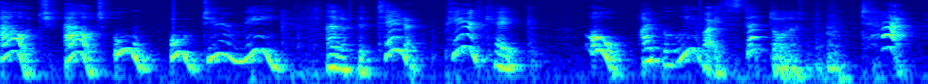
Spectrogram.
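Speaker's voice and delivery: put-on high yelping old rabbit, stung by a tack; rabbit crying out in pain. Old rabbit who stepped on a tack, crying out high. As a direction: yelp it high, then fuss about careless Sammy. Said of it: "he cried out".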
